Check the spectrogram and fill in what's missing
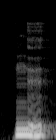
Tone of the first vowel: low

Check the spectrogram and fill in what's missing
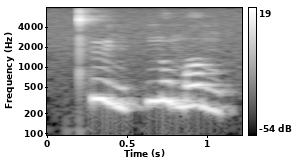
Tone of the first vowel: falling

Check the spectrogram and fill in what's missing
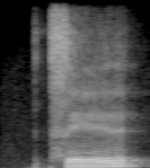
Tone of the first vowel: rising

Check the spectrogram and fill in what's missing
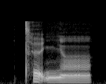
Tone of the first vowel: falling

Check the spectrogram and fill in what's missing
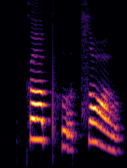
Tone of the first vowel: high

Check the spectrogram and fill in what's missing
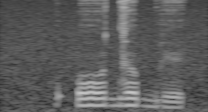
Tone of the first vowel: high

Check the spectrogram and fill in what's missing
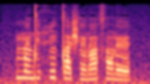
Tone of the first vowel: high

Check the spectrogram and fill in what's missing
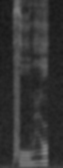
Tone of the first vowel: low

